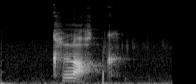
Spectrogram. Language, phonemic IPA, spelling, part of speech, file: Welsh, /klɔk/, cloc, noun, Cy-cloc.ogg
- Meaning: clock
